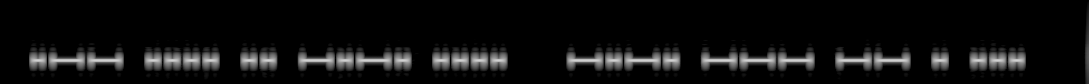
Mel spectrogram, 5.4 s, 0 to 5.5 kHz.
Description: Morse code, heard as a keyed tone, about 25 wpm, 600 Hz. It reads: WHICH COMES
